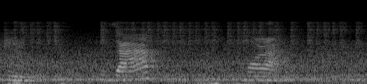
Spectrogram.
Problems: constant background noise, low volume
